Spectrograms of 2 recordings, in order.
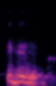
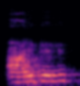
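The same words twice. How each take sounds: First: It is pronounced the British way. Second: It is pronounced the American way. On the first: "in U K English it's idyllic" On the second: "in U S English it's idyllic"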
